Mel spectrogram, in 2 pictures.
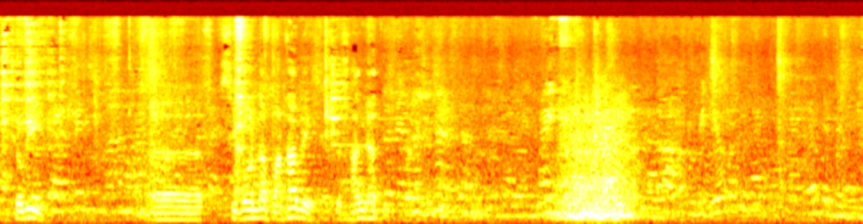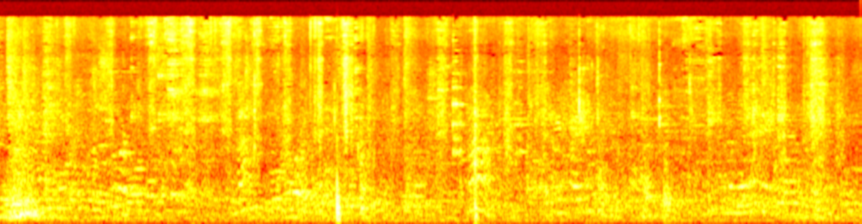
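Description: A hum of chatter from other diners fills the room.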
